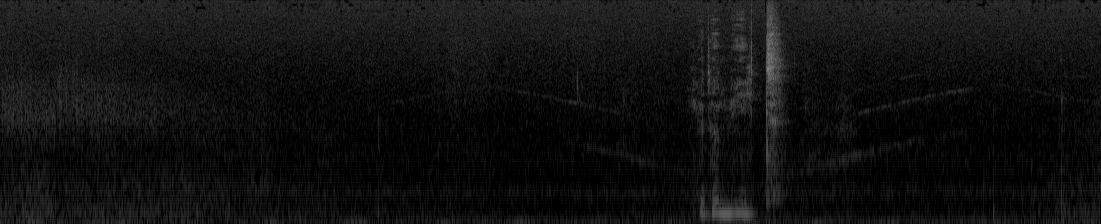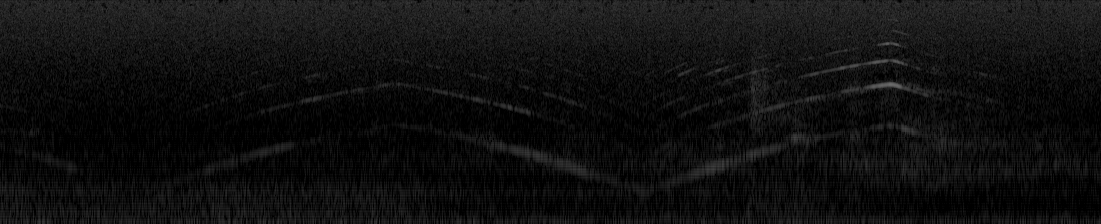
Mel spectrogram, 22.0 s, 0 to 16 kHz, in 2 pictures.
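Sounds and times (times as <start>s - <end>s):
faint siren wailing: 0.0s - 22.0s
low steady hum: 0.0s - 22.0s.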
